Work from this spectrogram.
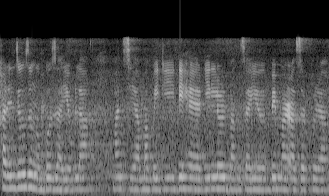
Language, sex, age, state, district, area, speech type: Bodo, female, 18-30, Assam, Chirang, urban, spontaneous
